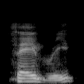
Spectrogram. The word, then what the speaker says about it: favorite: often so you can have the habit to pronounce them in that way. Okay, let's practice again. Comfortable, different, family, favorite, interesting, miserable, separate.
